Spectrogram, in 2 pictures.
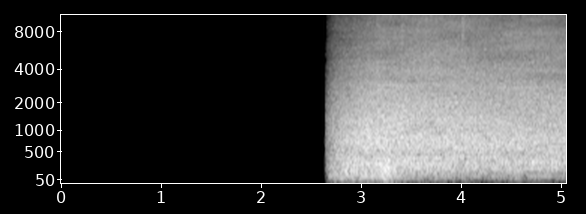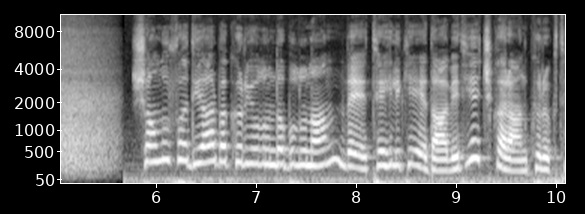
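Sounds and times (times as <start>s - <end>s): cars passing on busy road: 2.7s - 5.7s.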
